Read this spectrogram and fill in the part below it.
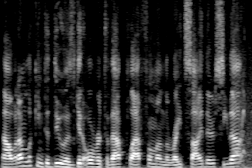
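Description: A woman's voice: low voice, fairly even intonation, quick pace, a little hiss or hum. A woman giving gameplay commentary as she plays, with joking, sarcastic asides. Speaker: video game walkthrough commentator. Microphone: compact camera microphone. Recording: game music behind voice.

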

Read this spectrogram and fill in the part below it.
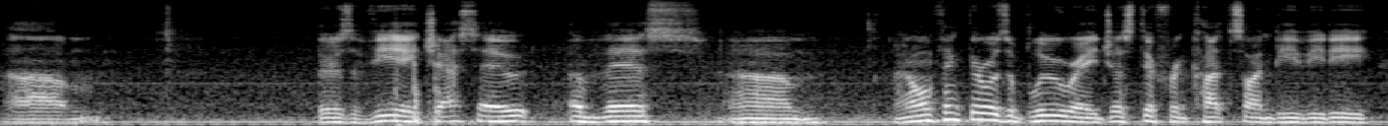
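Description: A man's voice: medium pitch, slow pace, slight background noise. A man in his thirties giving a casual, profanity-laced horror movie review from a small home room, with lots of ums. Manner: laid-back, swears constantly, frequent ums.

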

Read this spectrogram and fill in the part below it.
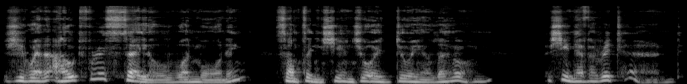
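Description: Husky, slow-spoken courtly gentleman lawyer. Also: mid-range voice, very animated, heavily acted. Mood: guarded, grave. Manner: courteous, hesitant, deliberate. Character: courtly, mild middle-aged gentleman lawyer, cautious. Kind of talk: old-time radio drama acting.

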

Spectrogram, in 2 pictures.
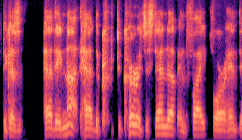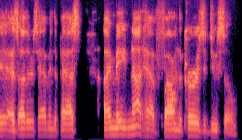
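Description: A man hosting a reading group, reading a text aloud in an earnest, steady way and then leading the discussion over a video call. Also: medium pitch, a little slow, no echo. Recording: dull, dry lo-fi video call audio.

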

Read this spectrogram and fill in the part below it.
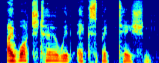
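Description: An actor with a British accent playing a peevish, smitten Edwardian gentleman ghost hunter, narrating formally in an audio drama. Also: medium pitch, unhurried, breathy edge, no room sound. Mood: earnest, formal. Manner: formal, stiffly proper, fussy.

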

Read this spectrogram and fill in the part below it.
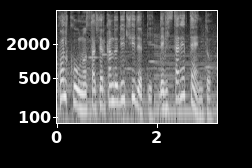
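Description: A man's voice: fairly high pitch, big pitch swings, fairly quick. A man playing a brave, earnest and respectful boy hero in a children's fairy tale. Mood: worried. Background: music.

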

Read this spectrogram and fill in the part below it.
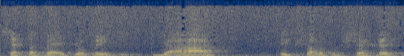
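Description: An actor playing a blustering, excitable middle-aged boss who repeats himself with hearty exclamations in a 1970s Dutch radio comedy. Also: male voice, medium pitch, slow, lightly acted. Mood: exasperated storytelling. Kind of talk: Dutch radio comedy acting, circa 1970. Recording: echoey, muffled, noisy old radio recording.

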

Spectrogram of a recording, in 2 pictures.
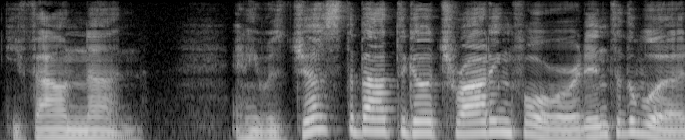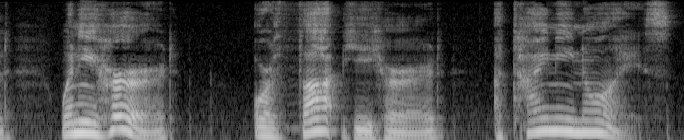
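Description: A man narrating a children's storybook aloud in a dramatic, deliberate manner with suspenseful pauses. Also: mid-range voice. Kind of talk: expressive children's storybook reading.

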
